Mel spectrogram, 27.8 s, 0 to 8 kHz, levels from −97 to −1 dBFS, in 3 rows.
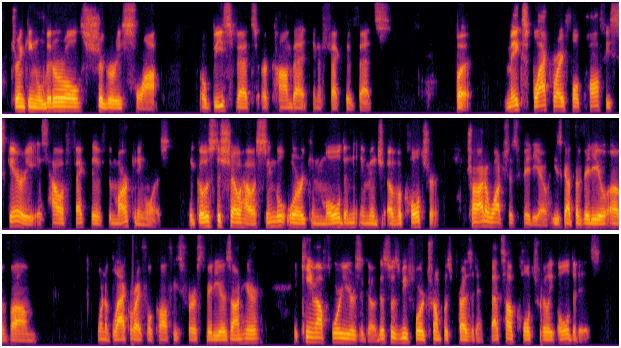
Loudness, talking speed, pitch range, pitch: -22 LUFS, 160 wpm, 95-110 Hz, 100 Hz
